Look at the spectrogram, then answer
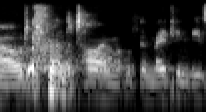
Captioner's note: laughing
